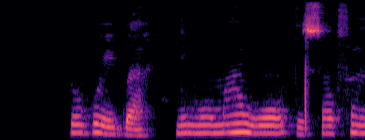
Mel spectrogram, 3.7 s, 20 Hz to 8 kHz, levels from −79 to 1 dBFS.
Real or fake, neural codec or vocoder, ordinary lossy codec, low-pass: real; none; none; none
